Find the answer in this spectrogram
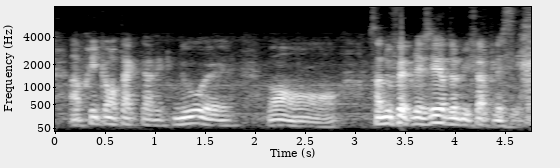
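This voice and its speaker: Noticeable background noise sits under a man talking at a fairly slow pace. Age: 60s. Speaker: retired school headmaster and collector. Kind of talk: interview.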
